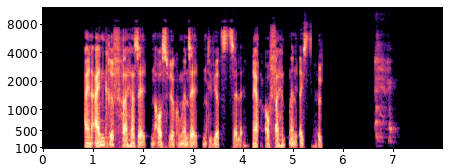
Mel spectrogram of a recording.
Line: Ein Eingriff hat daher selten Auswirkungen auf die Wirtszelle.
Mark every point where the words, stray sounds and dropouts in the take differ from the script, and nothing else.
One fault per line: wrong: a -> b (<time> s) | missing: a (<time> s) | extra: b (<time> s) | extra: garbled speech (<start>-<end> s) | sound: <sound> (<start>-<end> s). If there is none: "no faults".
missing: hat (1.6 s)
wrong: auf -> selten (2.9 s)
extra: garbled speech (4.2-5.6 s)
sound: cough (6.6-7.1 s)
